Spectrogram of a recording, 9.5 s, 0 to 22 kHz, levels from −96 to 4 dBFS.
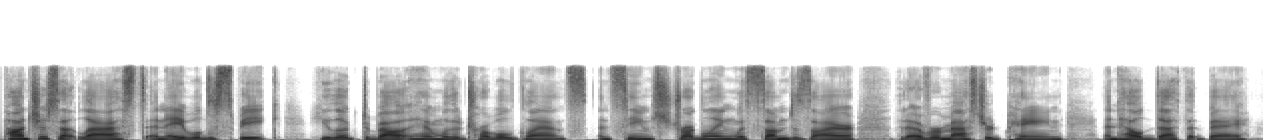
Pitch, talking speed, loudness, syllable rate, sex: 210 Hz, 185 wpm, -18 LUFS, 5.0 syllables/s, female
